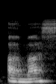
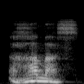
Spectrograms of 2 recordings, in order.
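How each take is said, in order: First: The word begins directly with a vowel sound. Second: The word begins with a throaty R-like sound. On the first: "On peut dire amasse hein, à l'occidental" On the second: "je dis bien ramasse ... ça se prononce comme un R en fait au début"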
